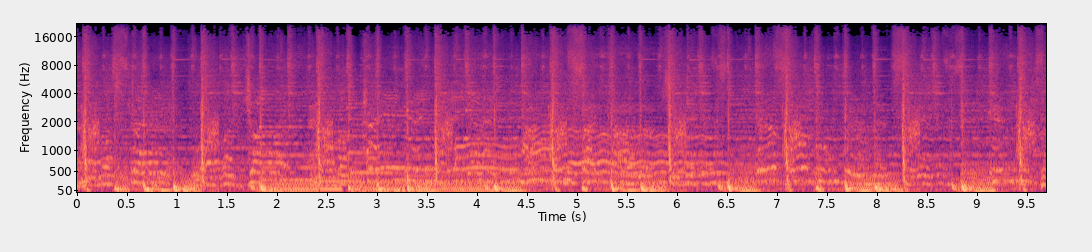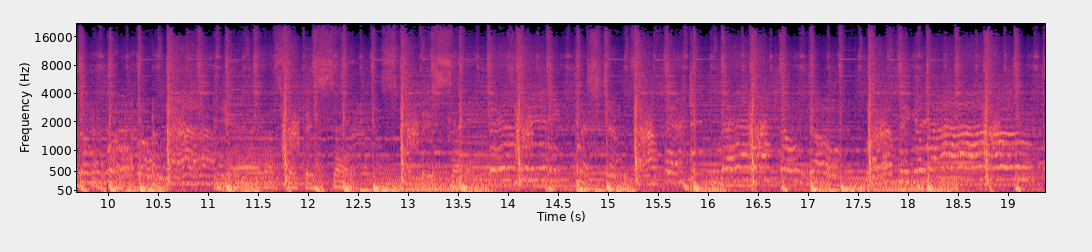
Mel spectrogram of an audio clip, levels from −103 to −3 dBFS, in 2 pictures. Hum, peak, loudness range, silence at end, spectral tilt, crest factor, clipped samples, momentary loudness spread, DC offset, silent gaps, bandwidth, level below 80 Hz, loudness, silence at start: none; -8 dBFS; 1 LU; 0 s; -5 dB/octave; 16 dB; under 0.1%; 4 LU; under 0.1%; none; over 20 kHz; -28 dBFS; -25 LUFS; 0 s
